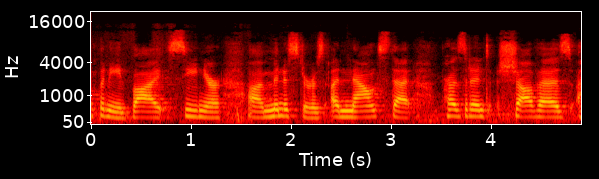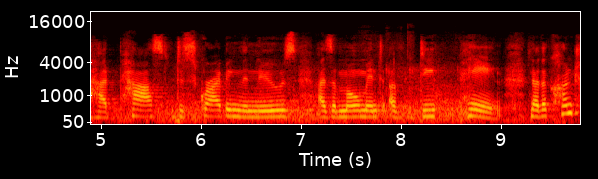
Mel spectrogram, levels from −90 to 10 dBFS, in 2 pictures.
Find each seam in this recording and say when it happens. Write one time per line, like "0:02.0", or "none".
none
